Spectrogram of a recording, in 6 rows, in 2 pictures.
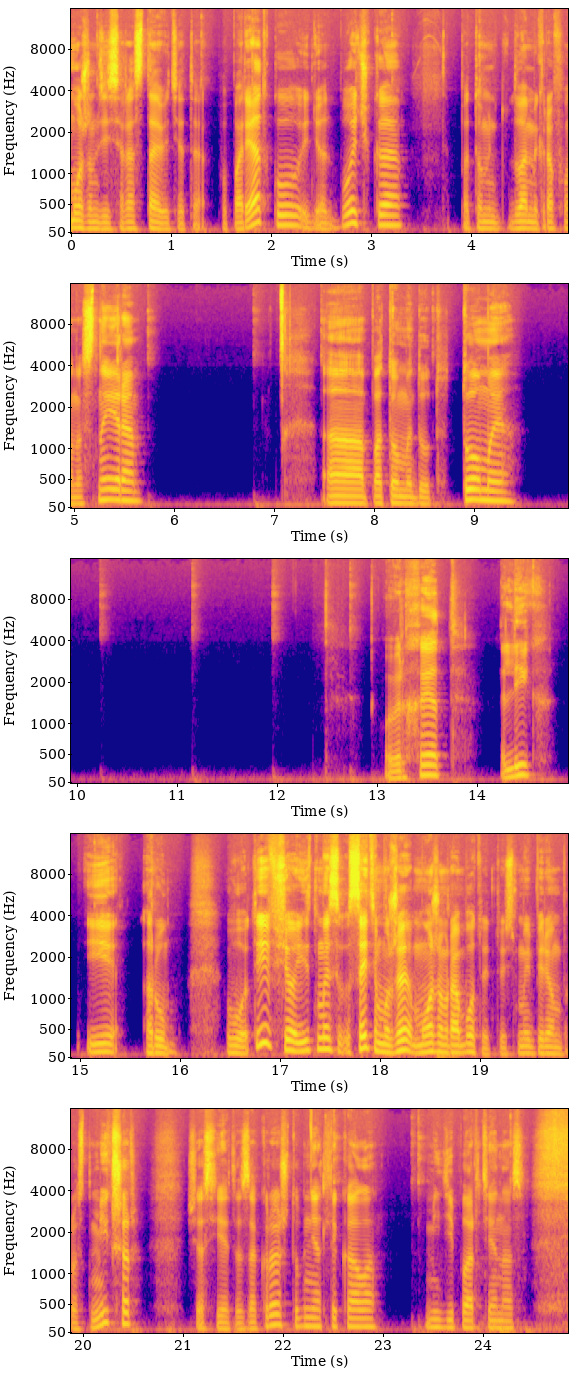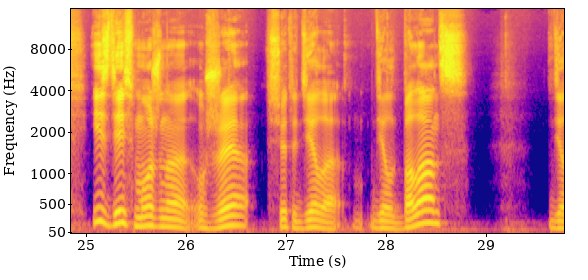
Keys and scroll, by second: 18.5 x.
